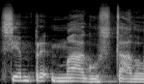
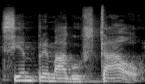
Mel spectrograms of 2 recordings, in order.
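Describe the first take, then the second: First: The d in gustado is sounded. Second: The d in gustado is left out. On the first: "también decimos esto, como la chica" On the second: "No pronunciamos la D al final"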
